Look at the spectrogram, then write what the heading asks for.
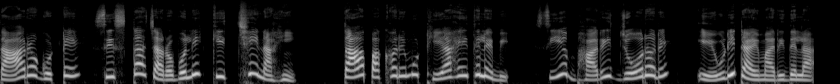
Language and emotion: Odia, disgusted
